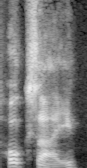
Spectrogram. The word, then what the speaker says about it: Hokusai: In a way, first of all, we should explain to the people who are viewing, the person you're talking about, his name is pronounced Hokusai.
